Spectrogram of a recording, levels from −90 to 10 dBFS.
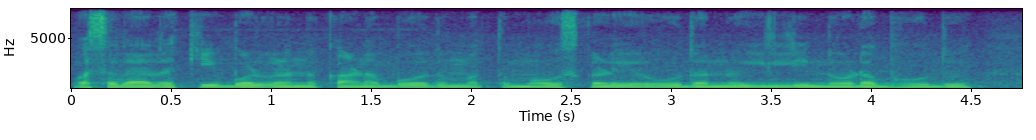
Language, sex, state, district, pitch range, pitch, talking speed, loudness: Kannada, male, Karnataka, Koppal, 105-110 Hz, 105 Hz, 115 wpm, -17 LUFS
